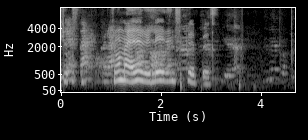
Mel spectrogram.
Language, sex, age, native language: Icelandic, female, 9, Icelandic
